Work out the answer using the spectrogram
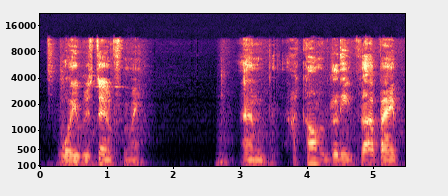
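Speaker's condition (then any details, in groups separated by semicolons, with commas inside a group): Brain injury; severe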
